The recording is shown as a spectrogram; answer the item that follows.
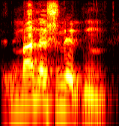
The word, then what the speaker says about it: Mannerschnitten: Yes, Mannerschnitten. Okay, can you pronounce again?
